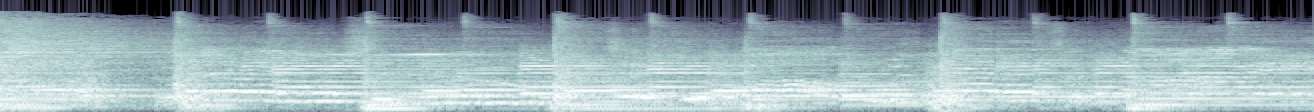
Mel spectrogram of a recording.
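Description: Live rock band playing a song: electric guitar, keyboard and drum kit, with sharp drum and cymbal strokes about twice a second.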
